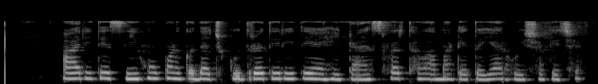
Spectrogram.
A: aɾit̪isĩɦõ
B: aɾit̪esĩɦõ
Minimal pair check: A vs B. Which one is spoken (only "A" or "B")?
B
